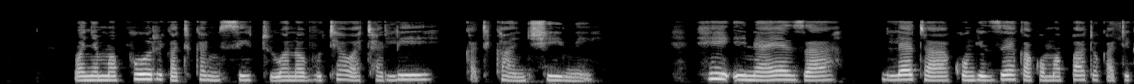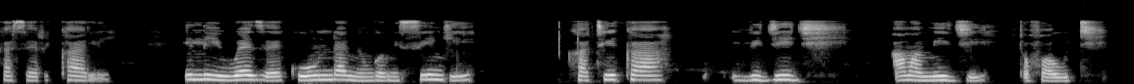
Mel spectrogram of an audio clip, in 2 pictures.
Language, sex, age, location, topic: Swahili, female, 18-24, Nairobi, government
